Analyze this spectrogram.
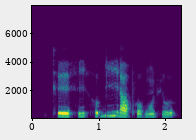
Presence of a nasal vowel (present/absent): present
